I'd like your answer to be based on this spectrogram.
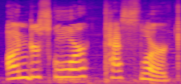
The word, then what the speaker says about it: Kesler: _Kessler, K-E-S-L-E-R.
